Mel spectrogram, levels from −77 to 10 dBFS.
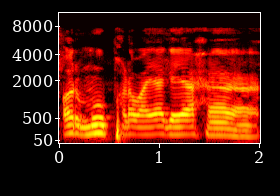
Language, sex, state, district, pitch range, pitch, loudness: Hindi, male, Jharkhand, Palamu, 135-150 Hz, 150 Hz, -15 LUFS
